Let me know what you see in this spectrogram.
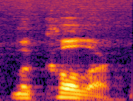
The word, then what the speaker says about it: McCullar: Chef Rhonda, how do we say your last name? – McCullar. – Okay. McCullar. Well, sure. I didn't know you gave it some extra. – No flair in it. Okay. It's just McCullar.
